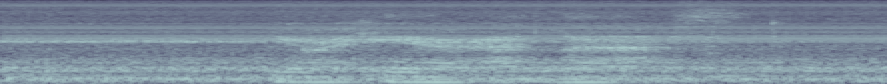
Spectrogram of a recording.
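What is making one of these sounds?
A young woman speaks softly and slowly.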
